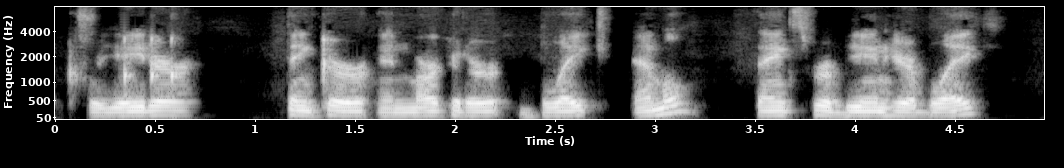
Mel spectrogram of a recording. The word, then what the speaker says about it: Emal: is the multi-talented creator thinker and marketer blake emel thanks for being here blake thank you for pronouncing my name correctly by the way no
